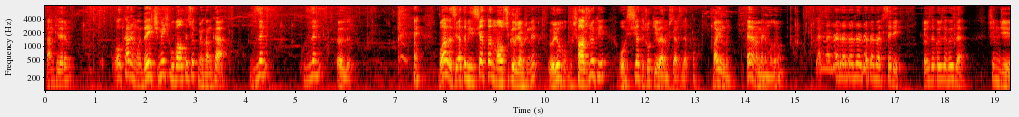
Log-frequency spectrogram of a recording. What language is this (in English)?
Turkish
